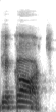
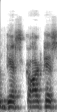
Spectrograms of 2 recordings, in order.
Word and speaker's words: Descartes: We find Descartes, the famous French philosopher. এটা উচ্চারণকে কিন্তু ডেসকার্টেস করো না, স্টুডেন্টসদের বলছি, DESCARTES, Descartes.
